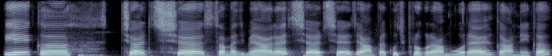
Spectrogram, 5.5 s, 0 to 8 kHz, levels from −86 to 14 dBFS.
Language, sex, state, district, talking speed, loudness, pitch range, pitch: Hindi, female, Bihar, Patna, 205 wpm, -14 LUFS, 195-245 Hz, 215 Hz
